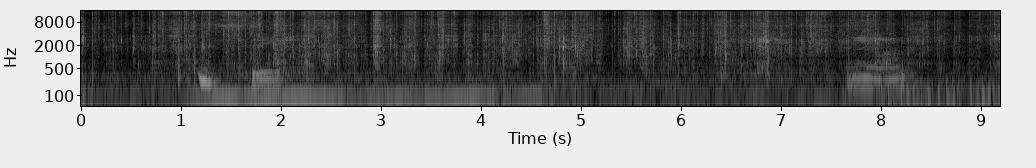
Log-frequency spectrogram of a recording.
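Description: Crackly plastic packaging on a heavily taped Kuru Toga mechanical pencil pack crinkles and tears in quick, irregular bursts close by, while a person speaks briefly over it.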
